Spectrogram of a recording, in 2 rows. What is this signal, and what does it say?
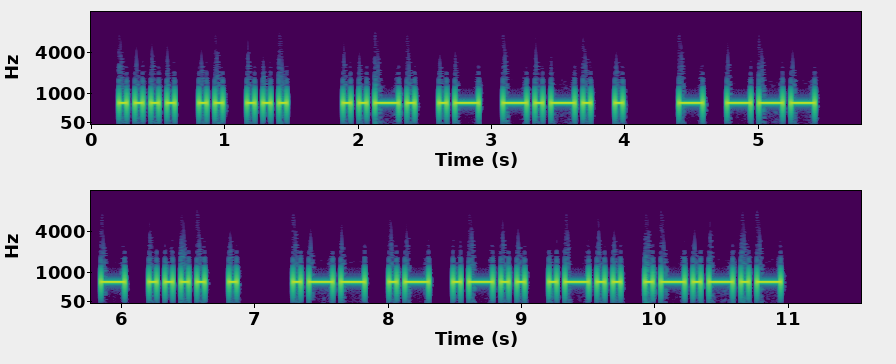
Morse code, heard as a keyed tone, about 21 wpm, 700 Hz. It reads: HIS FACE TO THE WALL.
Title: Sentences from Top 1000 Words - Review Part 6 - 20wpm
